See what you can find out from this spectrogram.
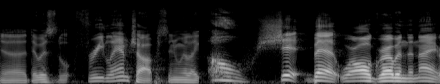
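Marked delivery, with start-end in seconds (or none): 2.1-4.4 higher, hyped-up group reaction; retold excitement. Friends reacting to free lamb chops, excited. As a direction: relive the thrill, voice lifted and louder.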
